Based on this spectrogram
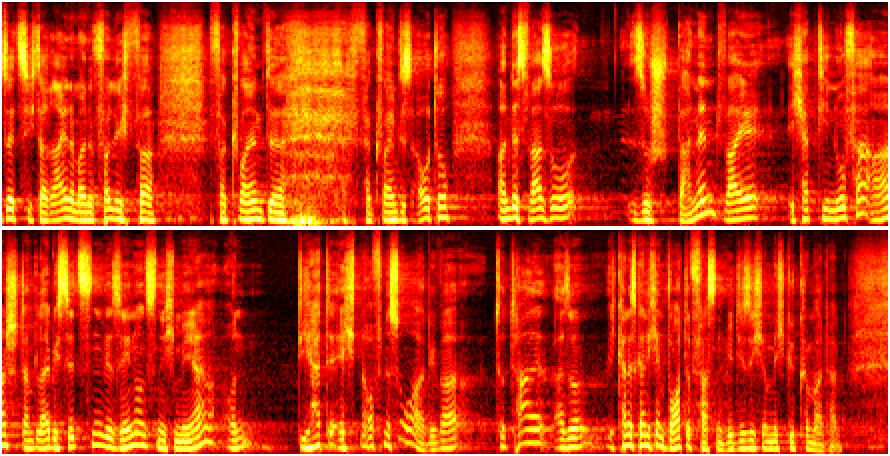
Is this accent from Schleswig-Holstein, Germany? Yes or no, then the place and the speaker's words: yes; Schleswig-Holstein, Germany; ich bin ja in Schleswig-Holstein aufgewachsen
